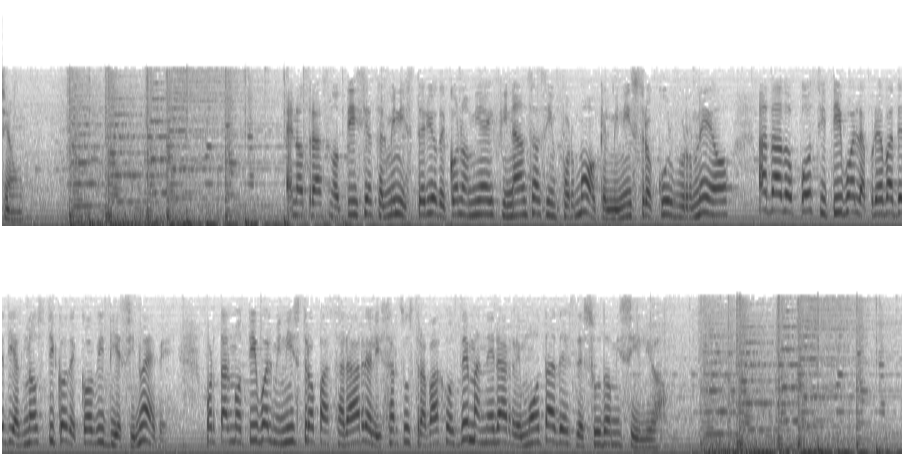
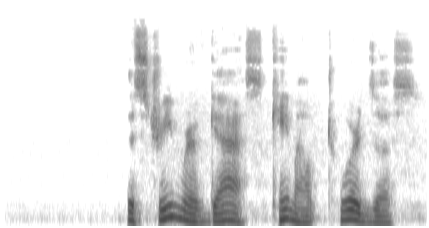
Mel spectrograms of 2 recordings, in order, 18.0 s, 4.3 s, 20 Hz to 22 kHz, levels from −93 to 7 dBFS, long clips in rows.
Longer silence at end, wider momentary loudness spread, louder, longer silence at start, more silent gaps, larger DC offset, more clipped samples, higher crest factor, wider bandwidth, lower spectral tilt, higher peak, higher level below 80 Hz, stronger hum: second, 0 s vs 0.15 s; second, 5 LU vs 9 LU; first, -24 LUFS vs -30 LUFS; second, 0 s vs 1.25 s; neither; neither; neither; about the same, 16 dB vs 18 dB; second, 6.8 kHz vs 14 kHz; about the same, -6 dB/octave vs -6 dB/octave; first, -8 dBFS vs -14 dBFS; first, -30 dBFS vs -66 dBFS; first, 60 Hz at -35 dBFS vs none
